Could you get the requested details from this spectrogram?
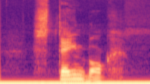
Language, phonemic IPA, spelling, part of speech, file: Dutch, /ˈsteːmbɔk/, steenbok, noun, Nl-steenbok.ogg
- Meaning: 1. an ibex, rock goat (wild mountain goat) 2. synonym of steenbokantilope (“steenbok, Raphicerus campestris”)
